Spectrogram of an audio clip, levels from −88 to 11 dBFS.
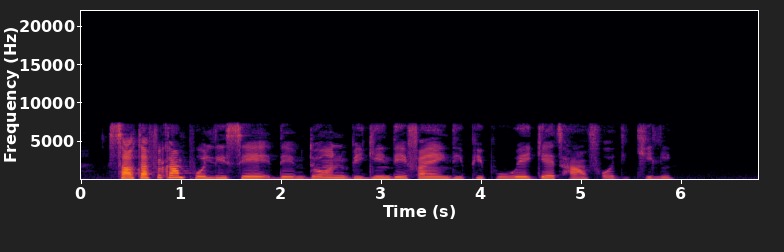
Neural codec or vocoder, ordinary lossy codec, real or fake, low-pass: none; none; real; 7.2 kHz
